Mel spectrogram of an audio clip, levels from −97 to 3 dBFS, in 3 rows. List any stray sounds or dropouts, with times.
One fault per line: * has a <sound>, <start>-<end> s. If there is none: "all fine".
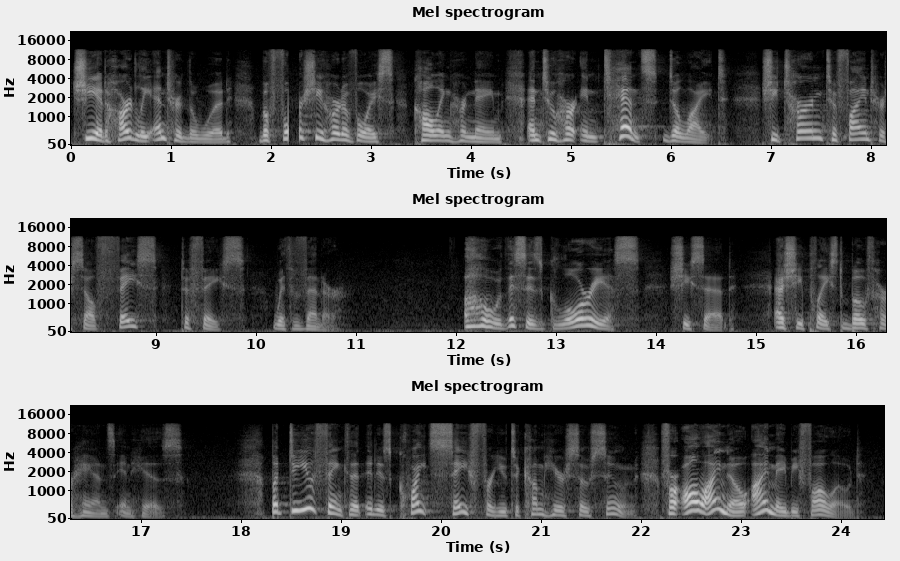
* has a dropout, 2.2-2.3 s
